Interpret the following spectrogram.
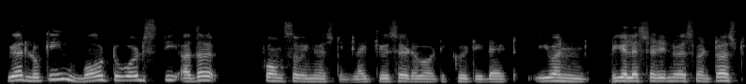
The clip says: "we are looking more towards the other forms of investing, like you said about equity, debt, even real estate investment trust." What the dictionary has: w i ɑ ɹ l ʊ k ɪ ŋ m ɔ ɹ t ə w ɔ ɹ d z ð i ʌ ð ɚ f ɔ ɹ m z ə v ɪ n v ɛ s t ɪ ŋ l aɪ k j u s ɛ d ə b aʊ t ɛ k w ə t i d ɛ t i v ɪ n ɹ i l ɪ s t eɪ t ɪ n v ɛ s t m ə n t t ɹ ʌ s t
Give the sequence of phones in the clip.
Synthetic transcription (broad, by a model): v i ɑ ɹ l ʊ k ɪ ŋ m ɔ ɹ t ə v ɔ ɹ d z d i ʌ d ɚ f ɔ ɹ m s ə v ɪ n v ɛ s t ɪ ŋ l aɪ k j u s ɛ d ə b aʊ t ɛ k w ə t i d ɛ t i v ɪ n ɹ i l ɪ s t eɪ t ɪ n v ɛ s t m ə n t t ɹ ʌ s t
